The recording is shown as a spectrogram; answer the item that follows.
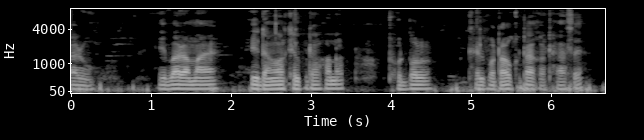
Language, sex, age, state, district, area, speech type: Assamese, male, 18-30, Assam, Dibrugarh, rural, spontaneous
